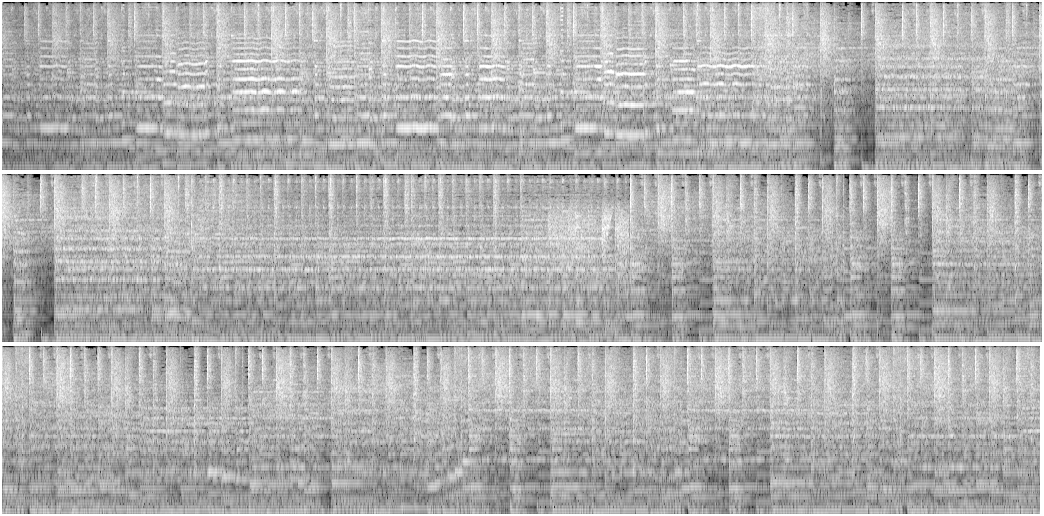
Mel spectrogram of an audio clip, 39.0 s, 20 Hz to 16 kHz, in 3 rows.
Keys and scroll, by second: 1.6 ctrl+-, 1.7 ctrl++, 3.4 ctrl+-, 6.0 ctrl+-, 10.4 ctrl+-, 10.5 ctrl++, 10.7 ctrl++, 17.9 ctrl+-, 18.1 typing, 18.9 ctrl++, 19.6 ctrl+-, 23.1 ctrl+-, 23.6 typing, 29.5 typing, 29.6 ctrl+-, 32.7 ctrl+-, 33.0 ctrl+-, 33.1 ctrl++, 33.7 ctrl+-, 33.8 ctrl++, 34.6 ctrl+u, 35.1 typing, 36.3 typing, 38.1-38.6 typing.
